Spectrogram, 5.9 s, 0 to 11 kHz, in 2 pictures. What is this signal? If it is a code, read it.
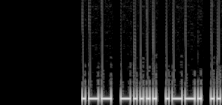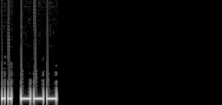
Morse code, heard as a keyed tone, about 28 wpm, 700 Hz. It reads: W6PHO
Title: Call Signs Repeated 2x - 28wpm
